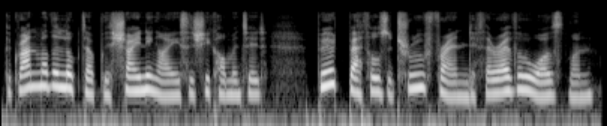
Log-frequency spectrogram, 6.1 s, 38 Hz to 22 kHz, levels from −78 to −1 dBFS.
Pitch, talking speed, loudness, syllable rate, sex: 215 Hz, 195 wpm, -19 LUFS, 5.7 syllables/s, female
